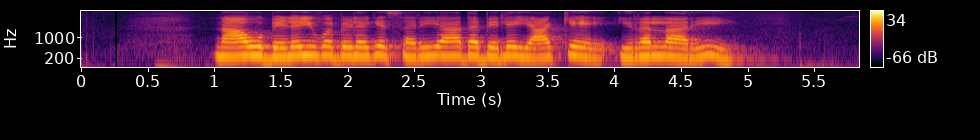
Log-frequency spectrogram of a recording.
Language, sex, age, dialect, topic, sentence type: Kannada, female, 18-24, Central, agriculture, question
